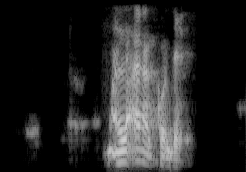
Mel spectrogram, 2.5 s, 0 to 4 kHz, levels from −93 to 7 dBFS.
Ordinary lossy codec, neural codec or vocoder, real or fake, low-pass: AAC, 32 kbps; codec, 16 kHz, 2 kbps, FreqCodec, larger model; fake; 3.6 kHz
